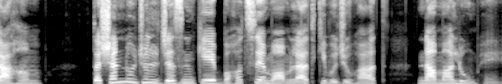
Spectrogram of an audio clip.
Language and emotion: Urdu, neutral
